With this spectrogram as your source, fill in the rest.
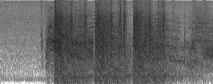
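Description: A shotgun fires several times.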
